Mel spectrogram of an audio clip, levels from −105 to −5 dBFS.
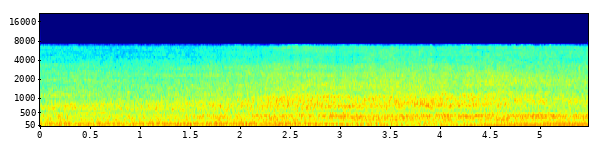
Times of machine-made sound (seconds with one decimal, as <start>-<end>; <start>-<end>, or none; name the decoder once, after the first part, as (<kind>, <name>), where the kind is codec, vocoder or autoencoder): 0.0-0.6 (codec, DAC); 1.6-3.3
